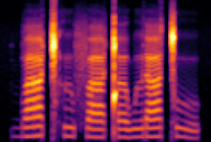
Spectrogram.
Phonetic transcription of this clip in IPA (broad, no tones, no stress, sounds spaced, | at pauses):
b a ǁʰ ɯ f a ǃ ɐ w ɯ ɾ a ǀ u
